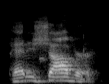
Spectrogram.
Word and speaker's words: Shaver: I think I always say Patricia Scheuer, don't I? Yes. I never noticed that V in there.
